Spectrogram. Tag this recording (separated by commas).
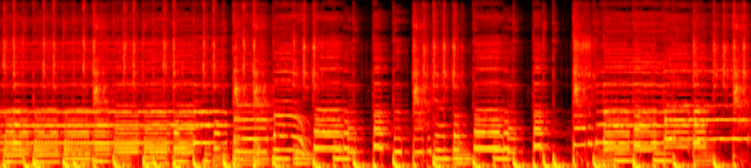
Music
